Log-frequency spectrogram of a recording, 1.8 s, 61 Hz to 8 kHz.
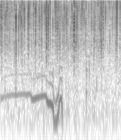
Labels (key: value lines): label: biophony, cascading saw
recorder: SoundTrap 600 or HydroMoth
